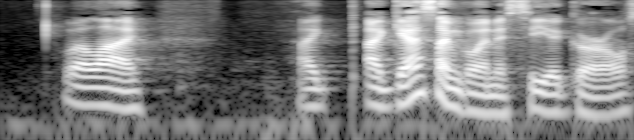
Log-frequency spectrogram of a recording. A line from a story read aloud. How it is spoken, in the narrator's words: stammered Ted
